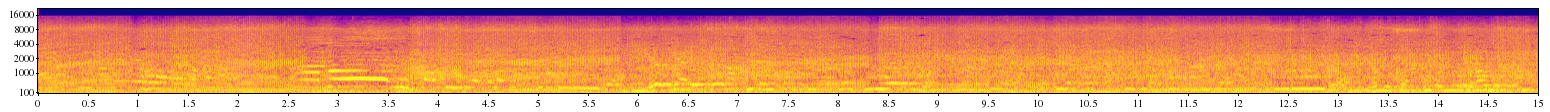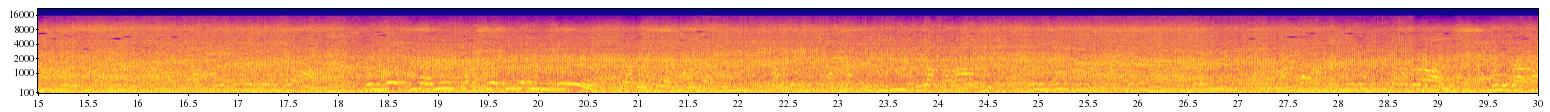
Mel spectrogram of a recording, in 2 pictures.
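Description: Trail dirt bike engines revving up and down as the bikes race around a dirt track, their pitch rising and falling, with people's voices mixed in.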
